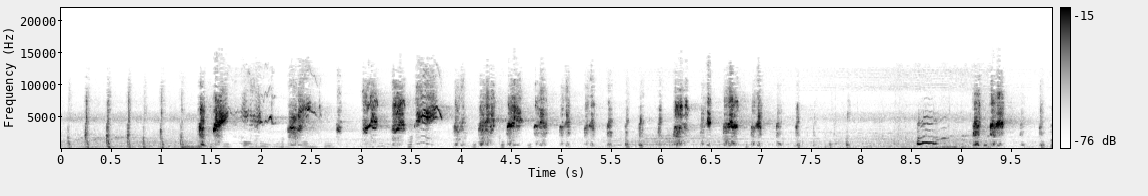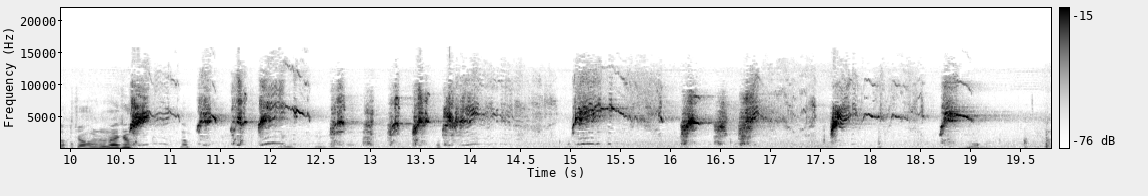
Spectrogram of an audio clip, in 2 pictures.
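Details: Baby monkey Leo crying and begging its mother for milk: a dense run of shrill, high screeching squeals in rapid bursts, with one rising, wavering harmonic wail near the middle, continuing almost without pause.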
